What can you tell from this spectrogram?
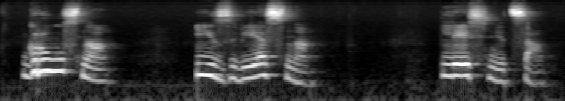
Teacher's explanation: Usually we read and pronounce all letters in the word, but there are some exceptions. In this combination s, t, n, we don't pronounce t.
